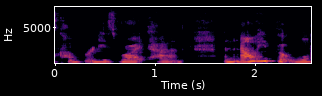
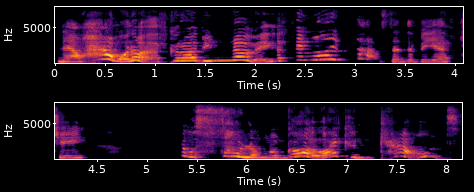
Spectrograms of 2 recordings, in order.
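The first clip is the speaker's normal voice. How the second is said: higher, louder giant declaring; BFG, insistent; 6 semitones higher, 9 dB louder than usual. Acted. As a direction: proclaim it as a giant. BFG voice in story.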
